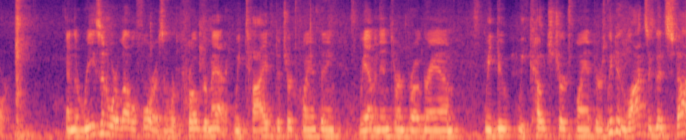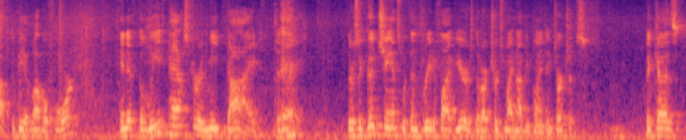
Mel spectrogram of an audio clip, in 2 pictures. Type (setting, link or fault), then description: setting, busy venue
